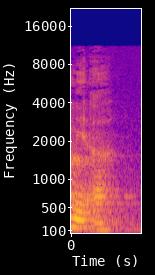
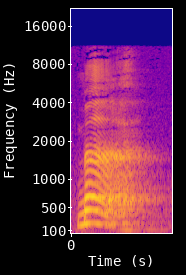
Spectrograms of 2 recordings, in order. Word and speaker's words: مئة: شوف مشكلتنا في مئة أن العرب تنطقها مئة وتكتبها بهذا الشكل. تكتبها بهذا الشكل أليس كذلك؟ ولكنها تنطقها ماذا؟ مئة. المشكلة جانا ناس ينطقها ماء، والمشكلة الكبرى في هذا إنه ينطقها ماء في المقامات، مقامات يعني مقامات الثقافية، يعني هو يلقي كلمة، هو يعني هو يروح السوق يقول مية، بعدين يجي يلقي كلمة يحط النظارة على رأس أنفه بهذا الشكل، وبعدين يقول وقد كلف المشروع مائة.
